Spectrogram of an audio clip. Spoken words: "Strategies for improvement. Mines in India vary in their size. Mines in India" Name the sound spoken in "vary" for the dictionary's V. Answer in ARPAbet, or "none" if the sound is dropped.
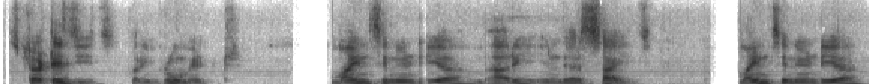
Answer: B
